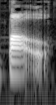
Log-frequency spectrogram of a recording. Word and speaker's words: bottle: 但是呢我也发现有一些英式发音他们是不会发 T 这个声音，他们就会 bottle, 你就只会听到 B-O 跟这个 L-E 的声音 bottle。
